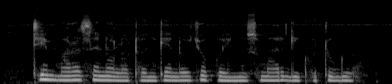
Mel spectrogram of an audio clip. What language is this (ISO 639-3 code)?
luo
